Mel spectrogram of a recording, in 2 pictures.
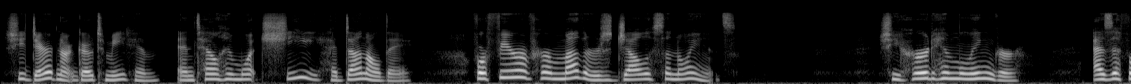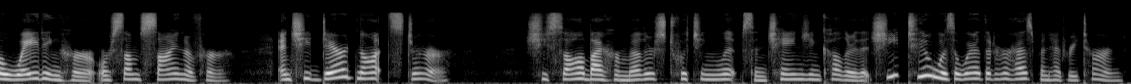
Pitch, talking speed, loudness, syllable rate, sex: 230 Hz, 160 wpm, -21 LUFS, 4.3 syllables/s, female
